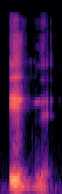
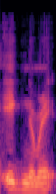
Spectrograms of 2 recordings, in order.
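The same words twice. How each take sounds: First: The word is clipped to two syllables, like ignant. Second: The word is said in full with three syllables. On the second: "Not ignorant"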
